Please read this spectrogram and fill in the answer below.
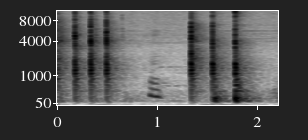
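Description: Sharp taps and clicks from hands handling a plastic bag and items on a table: four quick ones, then three more about a second later. A brief vocal sound falls between them.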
